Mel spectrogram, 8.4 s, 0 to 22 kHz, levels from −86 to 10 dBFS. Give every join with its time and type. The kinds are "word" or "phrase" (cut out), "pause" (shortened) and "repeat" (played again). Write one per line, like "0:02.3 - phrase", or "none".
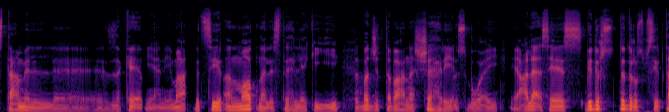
0:01.8 - word
0:02.3 - word
0:02.8 - word
0:04.4 - word
0:05.7 - word
0:07.3 - word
